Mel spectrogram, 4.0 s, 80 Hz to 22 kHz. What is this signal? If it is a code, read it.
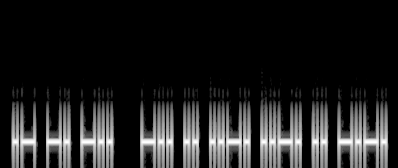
Morse code, heard as a keyed tone, about 28 wpm, 700 Hz. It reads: AND DIFFIC
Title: Sentences from Top 1400 Words 28wpm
